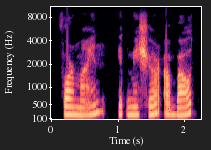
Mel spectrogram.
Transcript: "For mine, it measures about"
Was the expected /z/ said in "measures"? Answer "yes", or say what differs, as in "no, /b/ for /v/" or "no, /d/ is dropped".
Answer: no, /z/ is dropped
